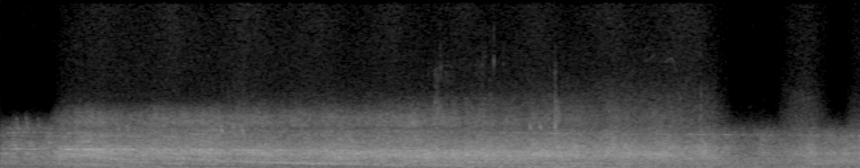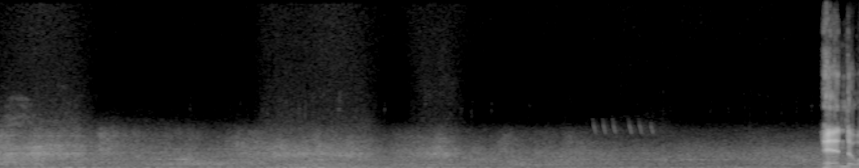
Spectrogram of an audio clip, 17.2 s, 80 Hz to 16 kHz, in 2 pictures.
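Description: A Jetstar Airbus A320 jet roars down runway 34 right at Sydney Airport on its takeoff roll, a loud, sustained engine rumble from a fair distance, with a voice talking over it.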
